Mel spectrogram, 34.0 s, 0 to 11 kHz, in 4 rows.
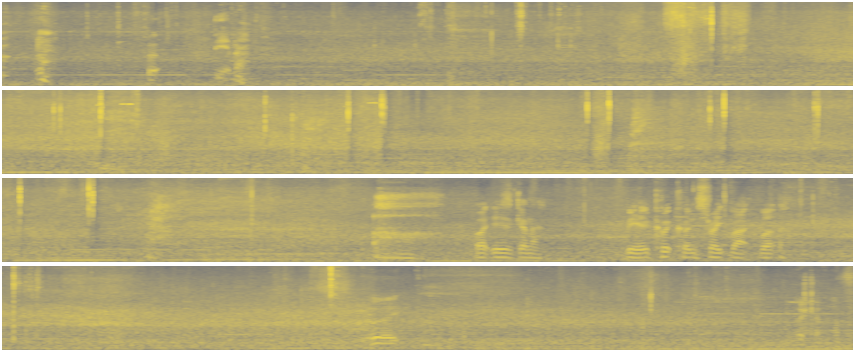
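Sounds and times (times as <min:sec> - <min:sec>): road traffic rumble: 0:00.0 - 0:34.0.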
